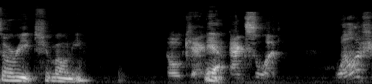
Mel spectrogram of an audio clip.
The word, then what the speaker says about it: Orit Shimoni: So yeah, in English, it's Orit Shimoni.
